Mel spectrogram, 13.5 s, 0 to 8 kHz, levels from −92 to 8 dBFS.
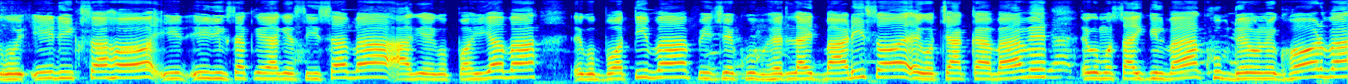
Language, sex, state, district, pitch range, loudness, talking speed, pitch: Bhojpuri, female, Uttar Pradesh, Ghazipur, 195-245 Hz, -19 LUFS, 145 wpm, 205 Hz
